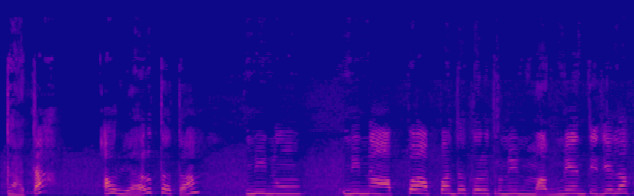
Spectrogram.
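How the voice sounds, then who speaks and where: A woman's voice: extremely high pitch, steady tone, normal speed, dull audio, slight background noise. A woman voicing a chatty, greedy little boy who loves snacks, talking in a whiny, pleading way. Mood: puzzled.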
